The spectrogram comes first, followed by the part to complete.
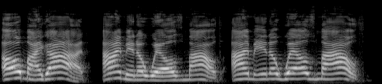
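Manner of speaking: building read-aloud storytime voice. Retelling the whale story, the speaker reads it as at a library: louder children's book reading. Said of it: "It's just you getting louder".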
